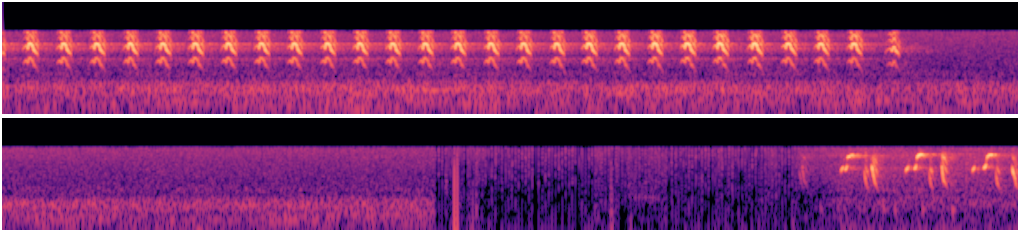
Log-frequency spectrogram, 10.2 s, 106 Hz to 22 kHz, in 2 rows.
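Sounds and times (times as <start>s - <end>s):
Northern Flicker calling: 0.0s - 4.6s, 9.0s - 10.1s.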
